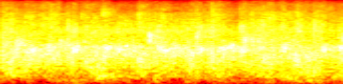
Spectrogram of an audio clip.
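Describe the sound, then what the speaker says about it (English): Audience applause at a community gathering on Alzheimer's in Charlotte, a dense, steady round of clapping from a sizable crowd lasting the whole stretch without a break. "If we could please give him a round of applause."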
